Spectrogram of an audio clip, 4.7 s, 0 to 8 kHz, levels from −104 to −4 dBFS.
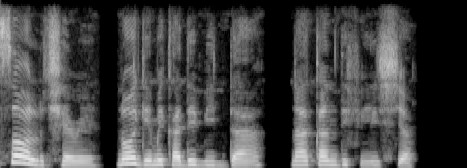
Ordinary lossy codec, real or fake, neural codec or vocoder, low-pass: none; real; none; none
